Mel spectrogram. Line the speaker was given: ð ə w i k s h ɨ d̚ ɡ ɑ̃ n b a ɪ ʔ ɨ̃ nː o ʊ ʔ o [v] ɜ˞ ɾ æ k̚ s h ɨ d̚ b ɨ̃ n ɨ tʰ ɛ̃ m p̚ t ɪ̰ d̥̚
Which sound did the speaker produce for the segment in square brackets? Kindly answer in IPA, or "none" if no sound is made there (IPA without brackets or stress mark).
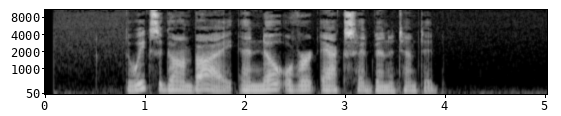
v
